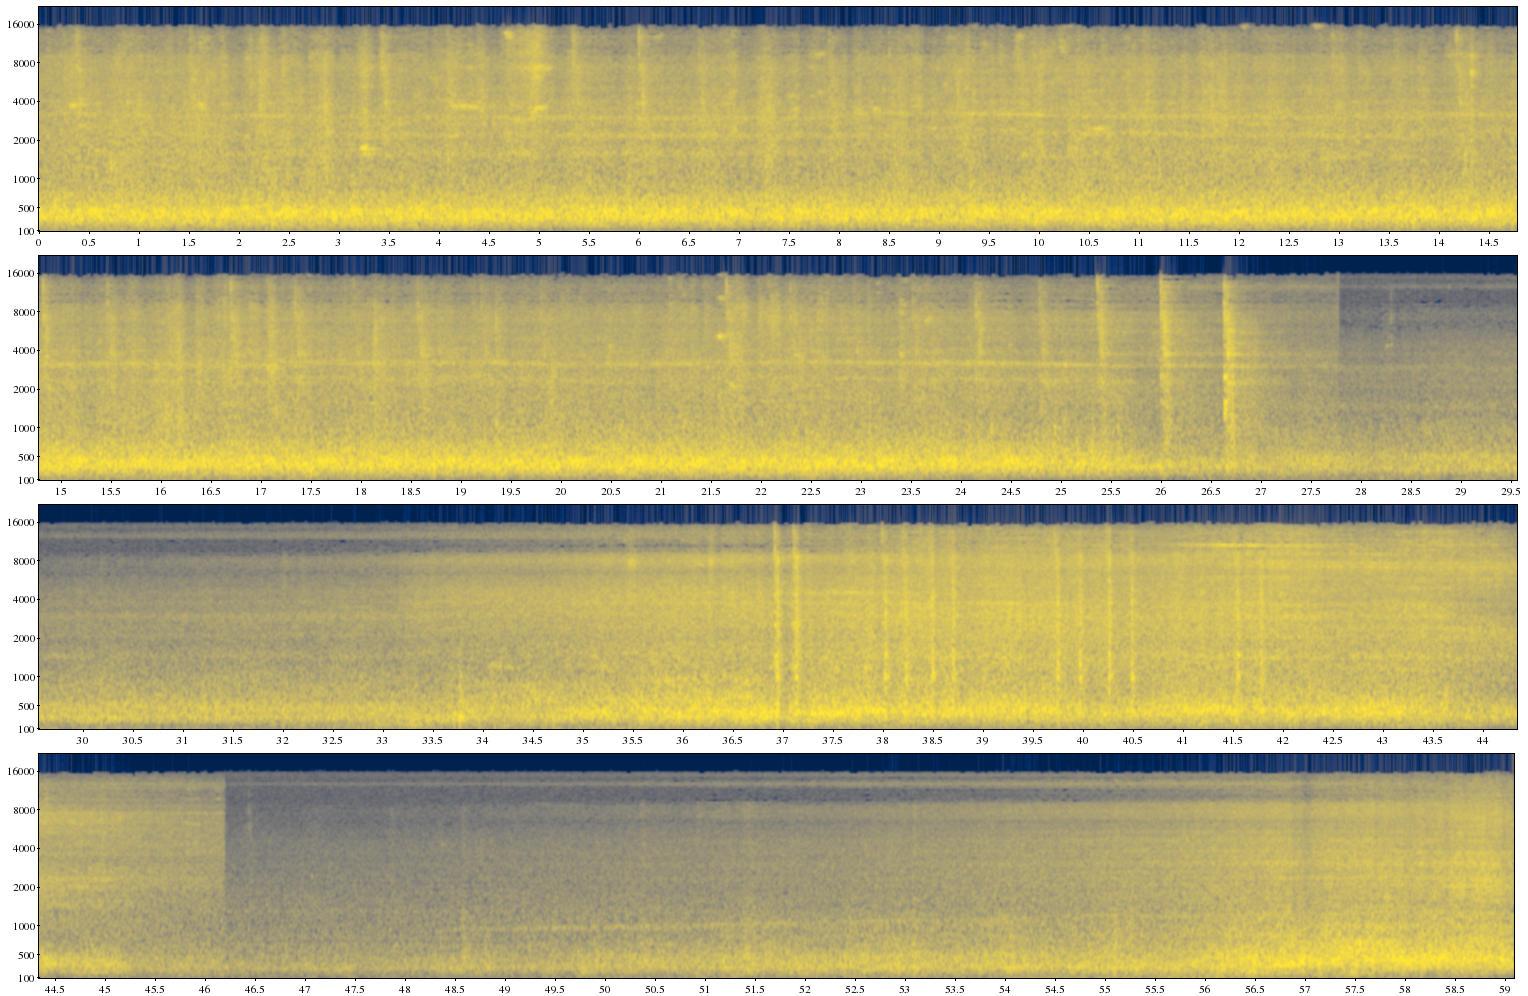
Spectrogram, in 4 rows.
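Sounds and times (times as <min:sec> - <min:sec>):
electric train passing: 0:00.0 - 0:46.3, 0:48.6 - 0:59.0
sharp clanks: 0:25.4 - 0:27.1.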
